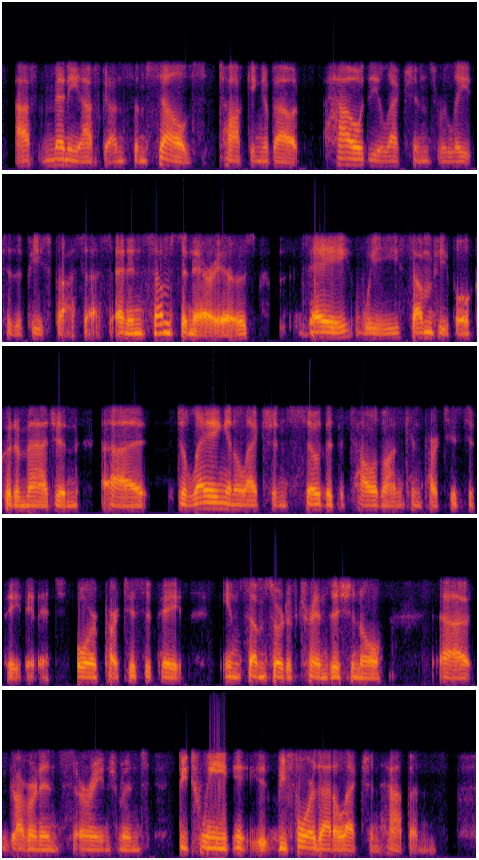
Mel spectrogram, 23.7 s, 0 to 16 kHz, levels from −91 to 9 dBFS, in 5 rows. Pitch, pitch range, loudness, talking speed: 105 Hz, 95-115 Hz, -21 LUFS, 130 wpm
